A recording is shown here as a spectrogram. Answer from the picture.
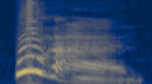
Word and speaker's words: Wuhan: this article was brought out yeah thean China Wuhan China is that how you pronounce that Wuhan China Wuhan Wuhan yep now here's the thing like who okay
